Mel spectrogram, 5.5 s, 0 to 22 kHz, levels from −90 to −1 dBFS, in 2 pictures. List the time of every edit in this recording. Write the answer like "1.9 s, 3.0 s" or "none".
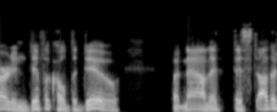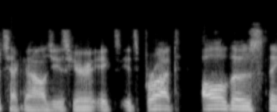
4.6 s

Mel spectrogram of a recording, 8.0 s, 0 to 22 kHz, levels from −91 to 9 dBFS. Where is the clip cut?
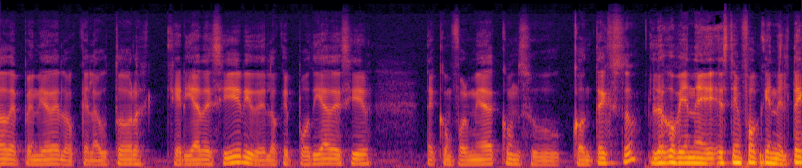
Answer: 6.4 s

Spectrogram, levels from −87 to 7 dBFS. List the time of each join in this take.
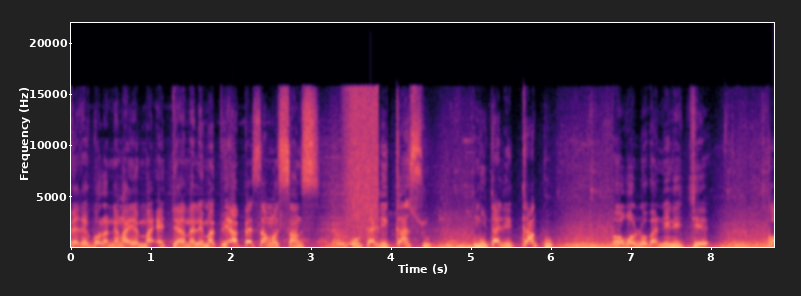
3.5 s

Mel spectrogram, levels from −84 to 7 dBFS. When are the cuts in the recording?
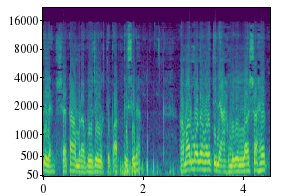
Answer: none

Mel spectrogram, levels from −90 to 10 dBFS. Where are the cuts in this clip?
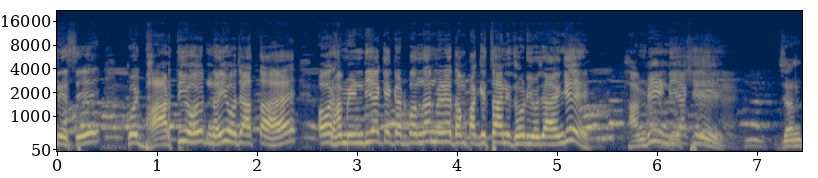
6.3 s

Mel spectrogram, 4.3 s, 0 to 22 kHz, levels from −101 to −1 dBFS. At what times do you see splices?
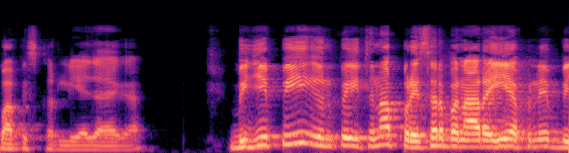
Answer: none

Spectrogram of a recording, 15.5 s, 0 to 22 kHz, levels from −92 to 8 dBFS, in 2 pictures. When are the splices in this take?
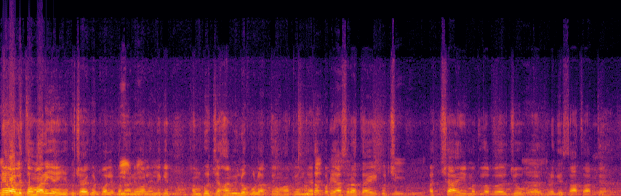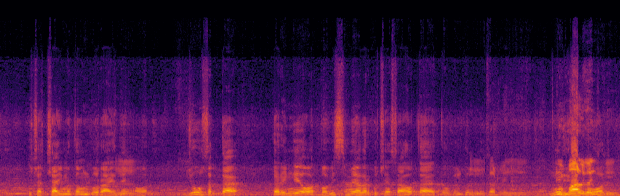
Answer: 3.9 s, 13.9 s

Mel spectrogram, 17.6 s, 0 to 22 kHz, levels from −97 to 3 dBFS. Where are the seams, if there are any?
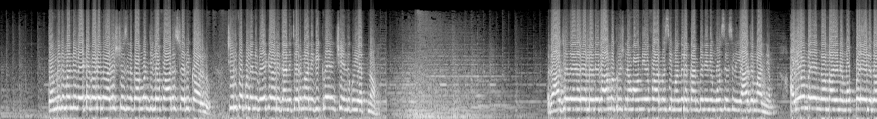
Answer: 0.9 s

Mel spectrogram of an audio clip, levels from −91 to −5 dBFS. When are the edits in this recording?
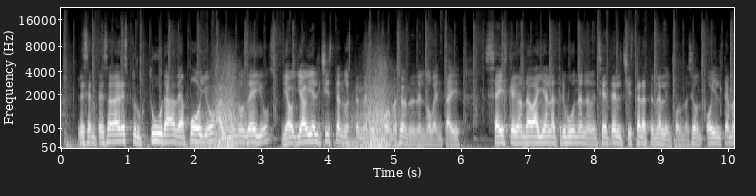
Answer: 3.2 s

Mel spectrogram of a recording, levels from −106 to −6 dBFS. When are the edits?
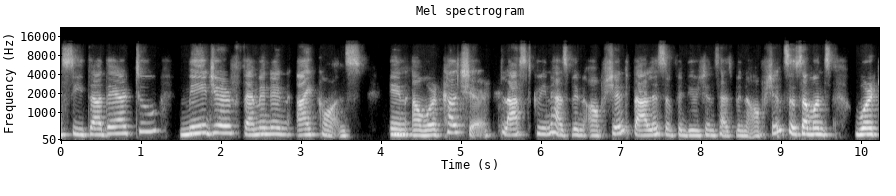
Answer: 5.5 s

